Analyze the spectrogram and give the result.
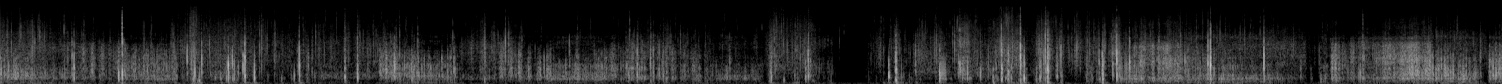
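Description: A metal dip pen nib scratches across a flat paper map sheet while tracing wavy lines. The sound is a dry, papery scratching made of many quick crackly strokes in the mids, with a brief pause partway through before the strokes resume.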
